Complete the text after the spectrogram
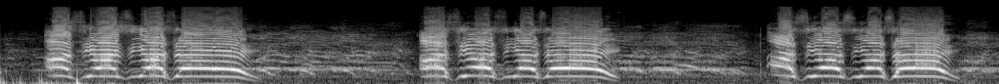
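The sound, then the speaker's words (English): A wrestling crowd, being fired up by a wrestler, chants and yells together in three loud, rhythmic bursts of several syllables each, with brief lulls of murmuring between them. “… doing his best to get this crowd going.”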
